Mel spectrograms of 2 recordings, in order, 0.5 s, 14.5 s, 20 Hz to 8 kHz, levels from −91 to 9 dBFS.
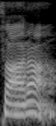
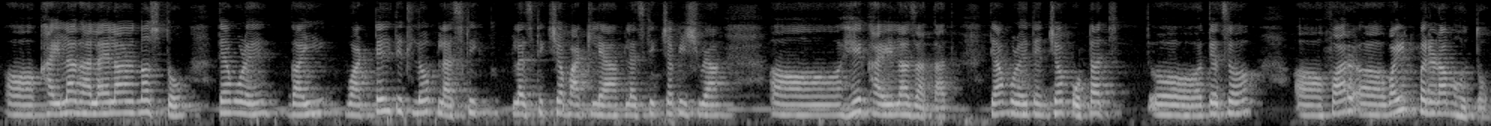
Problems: background sounds at intervals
